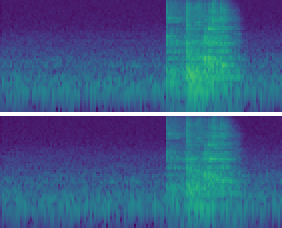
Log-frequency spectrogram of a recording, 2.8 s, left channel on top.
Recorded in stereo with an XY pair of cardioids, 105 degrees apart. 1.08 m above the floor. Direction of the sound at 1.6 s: 45° left.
